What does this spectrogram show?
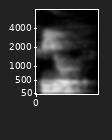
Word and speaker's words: Crio: Yeah, cryo literally means create, right? So I think if you pronounce it cryo, it's Portuguese pronunciation. If you pronounce it Crio, it's a Sanskrit pronunciation, right?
